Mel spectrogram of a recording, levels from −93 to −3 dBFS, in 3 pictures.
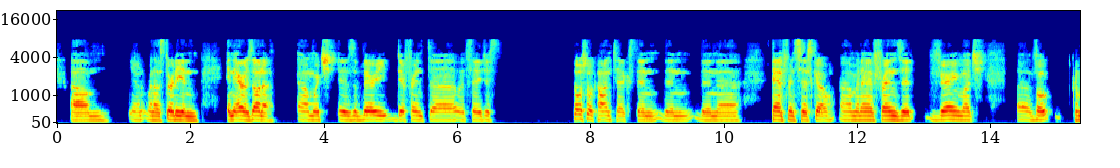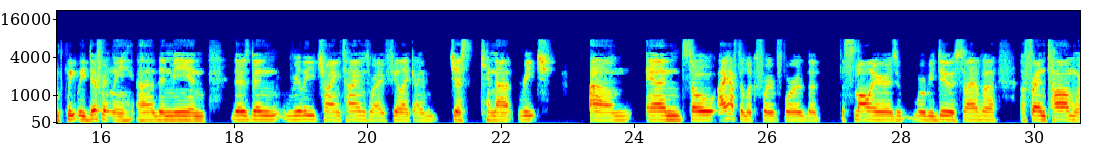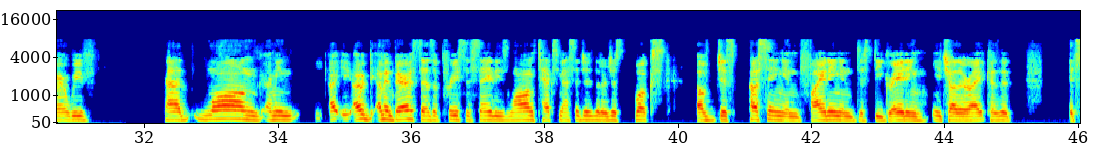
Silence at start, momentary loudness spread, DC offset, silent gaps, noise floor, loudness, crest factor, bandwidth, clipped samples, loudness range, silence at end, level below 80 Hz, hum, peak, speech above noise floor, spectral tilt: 0 s; 11 LU; under 0.1%; 23.26-23.33 s, 31.72-32.29 s; under -90 dBFS; -22 LUFS; 18 dB; 8 kHz; under 0.1%; 4 LU; 0 s; -66 dBFS; none; -4 dBFS; over 69 dB; -5.5 dB/octave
